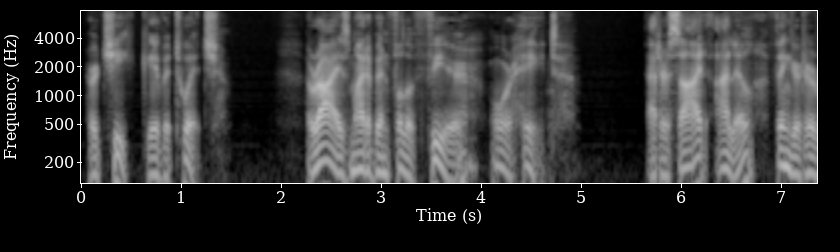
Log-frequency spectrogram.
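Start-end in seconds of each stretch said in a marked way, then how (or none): none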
